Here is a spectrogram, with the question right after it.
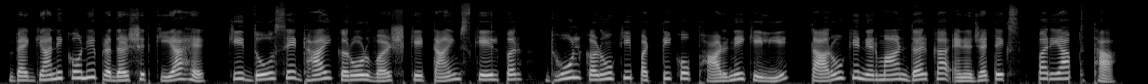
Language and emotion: Hindi, neutral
